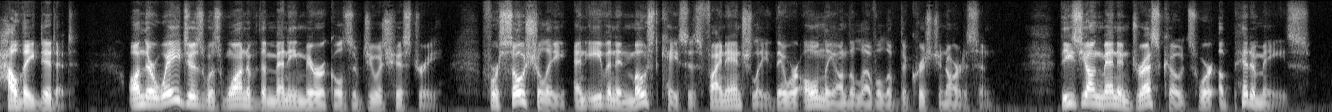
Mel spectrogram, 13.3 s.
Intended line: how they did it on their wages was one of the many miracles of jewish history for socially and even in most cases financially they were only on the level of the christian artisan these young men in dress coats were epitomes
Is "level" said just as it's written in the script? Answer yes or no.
yes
